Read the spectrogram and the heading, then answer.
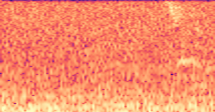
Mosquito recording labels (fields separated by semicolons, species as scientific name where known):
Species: Anopheles gambiae s.s.; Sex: female; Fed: unfed; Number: one; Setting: insect culture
